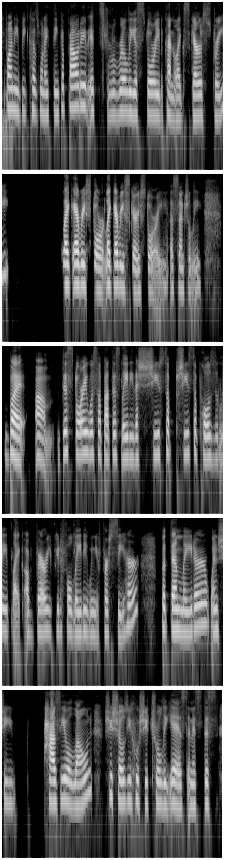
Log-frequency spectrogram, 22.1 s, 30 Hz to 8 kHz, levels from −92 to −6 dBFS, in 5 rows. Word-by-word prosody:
funny 230 -2 +1
because 210 0 -8
when 205 -2 -5
I 190 - -3
think 195 +2 -6
about 245 +1 +3
it, 255 -2 0
it's 210 -1 -6
really 200 +1 -2
a - - 0
story 190 0 -1
to - - -14
kinda, 190 -4 +1
like, 170 -1 -3
scare 180 0 +1
us 185 - -6
straight. 210 - -6 1.1
Like, 205 -2 +7
every 205 0 +8
stor 180 -3 0
like, 200 -1 +4
every 195 -1 +7
scary 170 -2 -2
story, 195 +3 -6
essentially. 180 +1 -6 0.5
But, 210 +5 +6 0.2
um, 200 -4 +2 0.2
this 230 0 +1
story 225 +1 +2
was 225 -1 -3
about 205 -3 +1
this 215 -2 -5
lady 200 +1 0
that 195 0 -2
she's 215 0 -6
supp 230 -2 -1
she's 220 0 -6
supposedly, 195 -2 -3
like, - - -2
a - - -3
very 190 0 +1
beautiful 190 -1 -4
lady 180 +1 -3
when 175 0 -7
you - - -9
first 180 -2 -4
see 165 0 -7
her, 225 - -1 0.5
but 205 - +1
then 195 -1 +5
later, 210 +6 +1
when 195 +1 -3
she 190 -1 -7 0.6
has 195 -1 +7
you 210 -1 +1
alone, 185 +7 0 0.2
she 235 - -4
shows 200 -2 +1
you 205 - -3
who 210 -2 -3
she 190 - -2
truly 185 -2 -3
is, 175 -3 +1
and 180 - -4
it's 175 - -8
this 185 -4 -4
195 Hz, 180 wpm, -25 LUFS, 185-210 Hz, 1.1 s, every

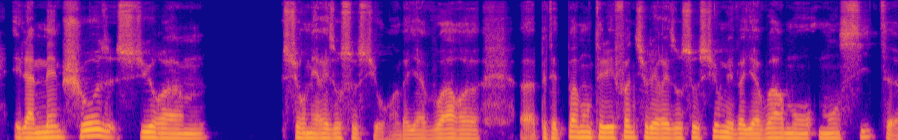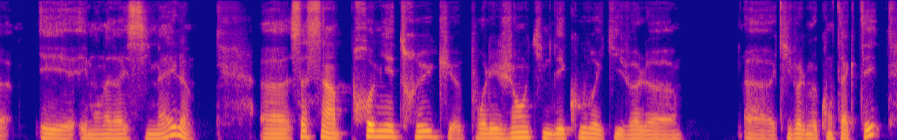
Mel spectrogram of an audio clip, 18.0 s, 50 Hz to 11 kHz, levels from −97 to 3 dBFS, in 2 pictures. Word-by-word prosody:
et 115 - 0
la 115 -1 +5
même 125 +2 +4
chose 145 0 +4
sur, 120 0 +2
hem, 105 -1 0 0.8
sur 115 -2 0
mes 110 -1 +2
réseaux 110 +1 +1
sociaux, 90 -7 -5
hein. - - -13
Il - - -11
va 95 - -4
y 95 - -2
avoir, 100 +2 0
heu, 95 -1 -3 0.4
heu, - - -3
peut-être 105 -1 -3
pas 130 +2 +3
mon 125 -1 +3
téléphone 120 0 +3
sur 120 0 -1
les 115 -1 +5
réseaux 110 0 +2
sociaux, 115 +3 0
mais 120 -2 +4
il 105 - -2
va 105 - +2
y 105 - +3
avoir 110 +2 +1
mon 110 0 0
mon 110 0 0
site, 135 +2 -4 0.5
et 100 -2 -1
et 100 - -2
mon 95 +1 -4
adresse 100 -1 0
email, 125 - +1 0.7
heu, 105 -1 0
ça, 140 +8 +3
c'est 130 +2 +1
un 110 -1 +5
1er 140 -3 +4
truc, 130 -2 -2 0.2
pour 110 -2 -1
les 105 0 +2
gens 120 +4 +2
qui 120 -2 -6
me 105 - +1
découvrent 105 +2 0
et 95 - -4
qui 100 0 -5
veulent, 95 0 -2
heu, 90 -1 -3 0.7
heu, 90 -1 -5
qui 105 - -5
veulent 105 -1 +1
me 100 - -1
contacter. 110 - -1
110 Hz, 195 wpm, -23 LUFS, 100-120 Hz, 0.8 s, la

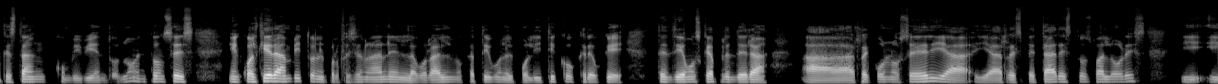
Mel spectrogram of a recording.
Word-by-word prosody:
que - - -4
están 120 +2 0
conviviendo, 100 -1 -8
¿no? 125 +5 -8
Entonces, 130 -1 +1 0.3
en 125 - +1
cualquier 135 +5 +8
ámbito, 140 +1 +4
en 130 - -2
el 120 - -3
profesional, 110 +2 -5
en 115 - 0
el 110 -2 -2
laboral, 105 +2 0
educativo, 110 0 -6
en 105 - -4
el 95 - -5
político, 105 +5 -5
creo 110 -2 -3
que 105 -1 0 0.3
tendríamos 115 +1 +2
que - - +3
aprender 115 -1 +1
a 105 -2 +4 0.3
a 100 -2 +2
reconocer 120 +4 0
y 140 -4 +1
a 105 -4 +2
y 105 0 -6
a 100 -1 +1
respetar 110 +2 -1
estos 125 -1 -7
valores 125 +4 -4 0.3
y 110 0 -8
115 Hz, 165 wpm, -21 LUFS, 105-120 Hz, 0.3 s, cualquier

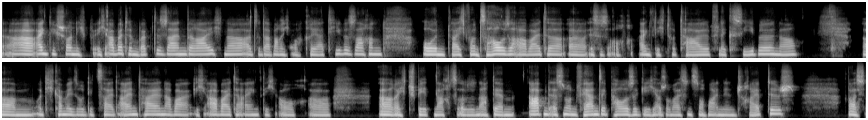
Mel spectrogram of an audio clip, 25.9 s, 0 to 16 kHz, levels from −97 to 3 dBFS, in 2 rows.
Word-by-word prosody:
eigentlich 195 -1 +4
schon. 195 -2 +5
Ich 170 - -3
b - - -9
ich 180 +3 -2
arbeite 195 0 +2
im 175 -3 +1
Webdesign-Bereich, 185 +2 +1
ne? 185 +1 +2
Also, 170 0 -4
da 165 - -1
mache 170 -1 -1
ich 150 - -7
auch 140 -3 -9
kreative 175 +5 -3
Sachen 190 0 0 0.6
und 175 -4 +4
weil 165 - +2
ich 155 - -3
von 175 -4 +1
zu 160 +2 +2
Hause 185 0 +6
arbeite, 170 +1 -1
äh, 165 +1 -2
ist 165 0 -4
es 155 - -6
auch 140 -1 -8 0.2
eigentlich 160 -3 -2
total 160 0 -2
flexibel, 175 +4 -1
ne? 175 0 0 1.0
Ähm, 155 -1 +1
und 165 -4 -4
ich - - -8
kann 175 0 +1
mir 170 -2 +1
so 160 0 -4
die 155 -1 -8
Zeit 160 +4 -3
einteilen, 175 +1 +1
aber 165 -1 -2
ich 180 +3 -8
arbeite 165 -2 0
eigentlich 160 -1 -5
auch, 150 -1 -4 0.2
äh, 150 0 -3 0.8
äh, - - +4
recht 155 -5 +2
spät 160 -2 0
nachts, 155 -1 -3
also 150 0 -2
nach 155 -2 +1
dem 155 -1 0 0.2
Abendessen 180 0 +5
und 165 -3 0
Fernsehpause 170 -1 +2
gehe 150 0 -4
ich 155 +2 -3
also 155 0 -3
meistens 150 +1 -3
nochmal 160 +1 -3
an 150 0 -2
den 145 -2 -3
Schreibtisch, 205 - +1 0.7
was 160 -6 +2
170 Hz, 150 wpm, -23 LUFS, 155-185 Hz, 1.0 s, Hause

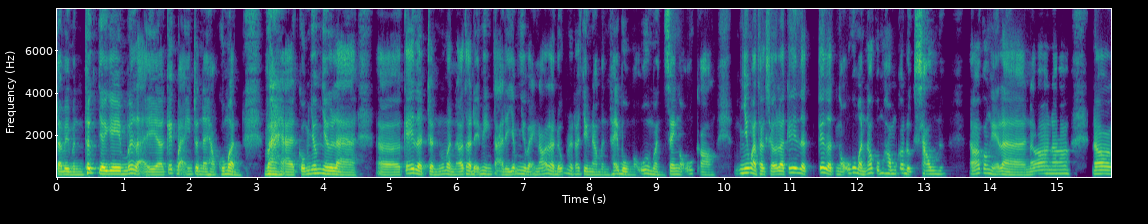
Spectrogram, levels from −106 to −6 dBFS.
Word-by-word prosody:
tại - - +2
vì 140 -1 +5
mình 130 0 -5
thức 215 - +8
chơi 160 -2 +9
game 155 -1 +6
với 190 - +3
lại 130 -5 0
các 190 -2 -4
bạn 145 -3 -4
trên 145 - 0
đại 135 0 -3
học 125 -1 -6
của 150 - -1
mình. 150 -5 +3 0.4
Và 140 -4 +2
cũng 150 +6 0
giống 190 +1 +1
như 160 -4 +5
là, 125 -5 +1 0.3
ờ, 125 0 -2
cái 195 +2 +3
lịch 185 - +3
trình 130 +1 -2
của 155 - -5
mình 150 -4 -2
ở 135 +2 -1
thời 150 -1 +2
điểm 155 - -2
hiện 150 -3 -5
tại - - -8
thì 130 - -3
giống 150 +4 -2
như 155 -3 -2
bạn 135 - -4
nói 145 +2 -4
là 150 - +1
đúng 140 +4 -3
rồi 155 -6 -7
đó, 150 - -5
chừng 145 -3 -2
nào 125 -1 -6
mình 125 -1 -12
thấy 155 - -3
buồn 140 -5 -1
ngủ 125 +8 -6
thì 160 - -5
mình 125 -4 -7
sẽ 145 +4 -1
ngủ 170 +4 -8
còn 125 -2 -8 0.3
nhưng 200 +6 +3
mà - - +5
thật 150 -2 0
sự 140 -1 +1
là 155 0 +6
cái 220 +10 +2
lịch - - +2 0.2
cái 460 - +7
lịch 485 - +3
ngủ - - -5
của 230 - +3
mình 215 - 0
nó 205 - -1
cũng 205 - -7
hông 170 -3 -4
có 205 - -3
được 140 -7 -3
sâu 160 +2 -3
nữa. 155 - -12 0.4
Đó - - -2
có 200 -1 -5
nghĩa 165 -6 -5
là 125 -4 -1
nó 170 +7 -3
nó 180 0 -5 0.3
nó 170 0 +2
150 Hz, 290 wpm, -21 LUFS, 135-170 Hz, 0.4 s, chơi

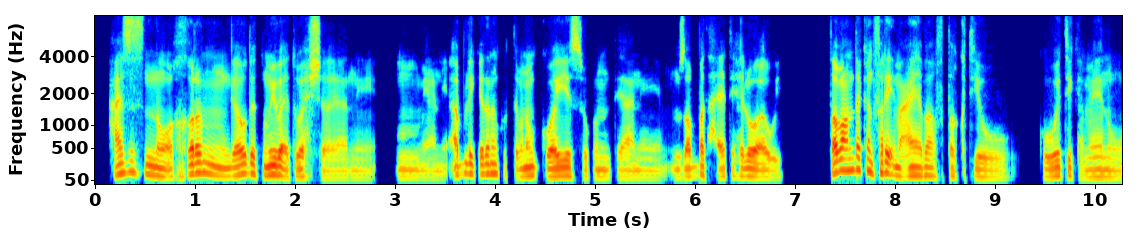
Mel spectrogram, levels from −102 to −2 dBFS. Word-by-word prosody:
حاسس 135 0 0
إن 115 - +1
مؤخَّرًا 105 +3 +2
جودة 120 +3 +3
نومي 115 +2 +5
بقِت 95 -6 +3
وحِشة 90 -4 -1
يعني. 80 -1 -10 0.2
إمم، 85 -2 -8
يعني 80 -2 -11
قبل 130 +3 0
كده 120 +1 +1
أنا 130 - +2
كنت 120 - -9
بانام 100 +3 +1
كويِس 100 -1 +2
وكنت 85 -1 -8
يعني 80 -2 -8
مضبِّط 95 +4 -1
حياتي، 95 +2 -4
حلو 95 -1 +3
أوي، 80 -1 -3 0.4
طبعًا 165 0 +7
ده 175 - +4
كان 160 -3 -1
فارق 135 -1 +3
معايا 105 0 +2
بقى 100 -1 0
في - - -18
طاقتي 95 -1 -6
وقُوَّتي 85 +4 -4
كمان، 85 0 -5
95 Hz, 185 wpm, -25 LUFS, 85-115 Hz, 0.4 s, طبعًا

